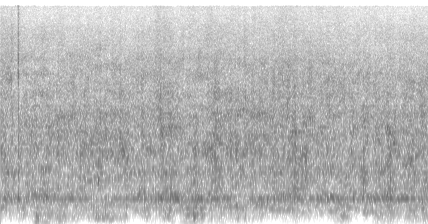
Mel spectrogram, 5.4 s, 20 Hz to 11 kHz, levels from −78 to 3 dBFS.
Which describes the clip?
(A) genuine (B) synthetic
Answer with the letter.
B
